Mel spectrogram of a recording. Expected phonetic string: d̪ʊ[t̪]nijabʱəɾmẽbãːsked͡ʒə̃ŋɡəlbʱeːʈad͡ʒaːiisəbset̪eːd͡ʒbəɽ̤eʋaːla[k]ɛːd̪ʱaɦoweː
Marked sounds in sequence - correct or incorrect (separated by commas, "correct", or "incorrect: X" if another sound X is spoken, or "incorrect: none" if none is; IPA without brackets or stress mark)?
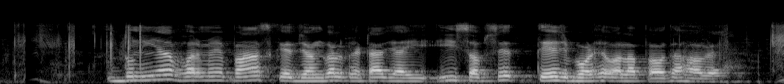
incorrect: none, incorrect: p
